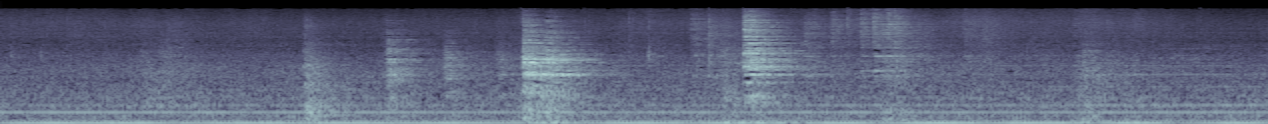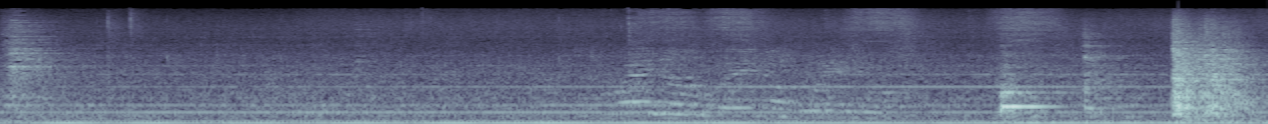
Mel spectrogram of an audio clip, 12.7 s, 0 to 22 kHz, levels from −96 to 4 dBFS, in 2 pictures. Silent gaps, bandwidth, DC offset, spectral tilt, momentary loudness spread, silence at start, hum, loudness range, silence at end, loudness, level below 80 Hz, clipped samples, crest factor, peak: none; 16.5 kHz; under 0.1%; -3 dB/octave; 14 LU; 0 s; none; 8 LU; 0 s; -24 LUFS; -30 dBFS; under 0.1%; 24 dB; 0 dBFS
